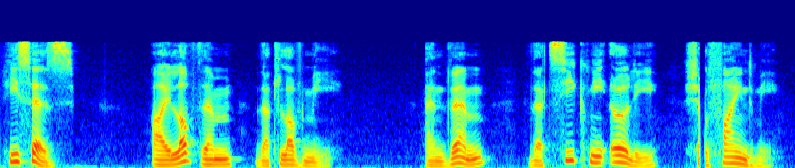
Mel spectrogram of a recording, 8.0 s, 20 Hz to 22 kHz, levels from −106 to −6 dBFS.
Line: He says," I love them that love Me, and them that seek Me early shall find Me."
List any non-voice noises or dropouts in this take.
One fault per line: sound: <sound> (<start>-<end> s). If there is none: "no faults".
sound: dropout (7.0-7.0 s)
